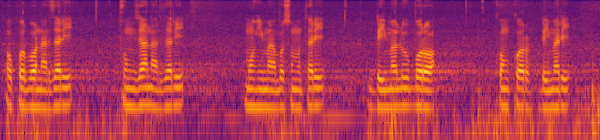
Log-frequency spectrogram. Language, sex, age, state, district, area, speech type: Bodo, male, 18-30, Assam, Chirang, rural, spontaneous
